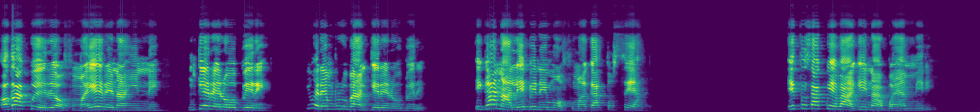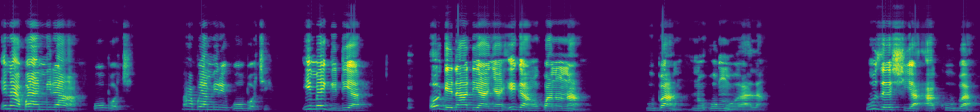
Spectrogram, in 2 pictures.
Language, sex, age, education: Igbo, female, 30-45, tertiary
